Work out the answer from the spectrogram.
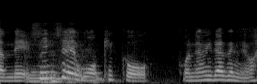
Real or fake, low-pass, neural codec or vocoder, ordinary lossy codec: fake; 7.2 kHz; codec, 16 kHz, 1.1 kbps, Voila-Tokenizer; none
